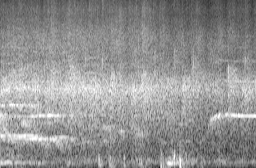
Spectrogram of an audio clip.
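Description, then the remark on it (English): Sustained applause from an audience fills the space, a dense, steady wash of many hands clapping at once, fairly loud and continuous with no voices standing out. “Keep clapping”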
